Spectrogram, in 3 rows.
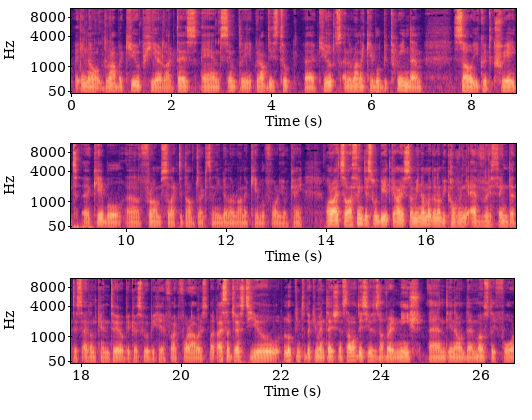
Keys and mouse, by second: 0.2 shift+d, 0.5 shift+click, 0.7 shift+d, 1.4 shift+click, 1.7 shift+middle drag, 2.4 shift+click, 2.8 shift+click, 3.3-3.7 shift+middle drag, 5.1 alt+shift+c, 10.1 click, 11.3-13.7 middle drag, 13.8 shift+middle click, 17.0 alt+shift+c.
